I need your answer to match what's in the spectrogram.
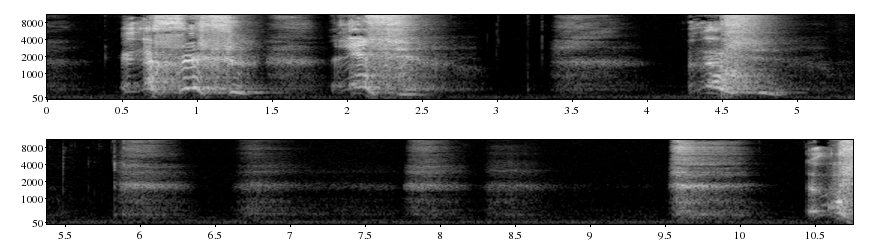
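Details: Escalating run of three loud sneezes with gasping breaths between them, then softer catching breaths and a fourth sneeze beginning; sneezing.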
